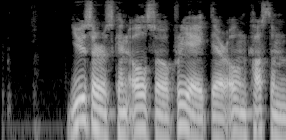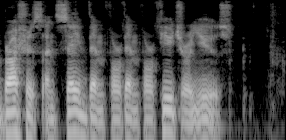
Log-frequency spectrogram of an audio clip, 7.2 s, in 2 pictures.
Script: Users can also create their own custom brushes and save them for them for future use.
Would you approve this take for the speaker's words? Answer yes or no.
yes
